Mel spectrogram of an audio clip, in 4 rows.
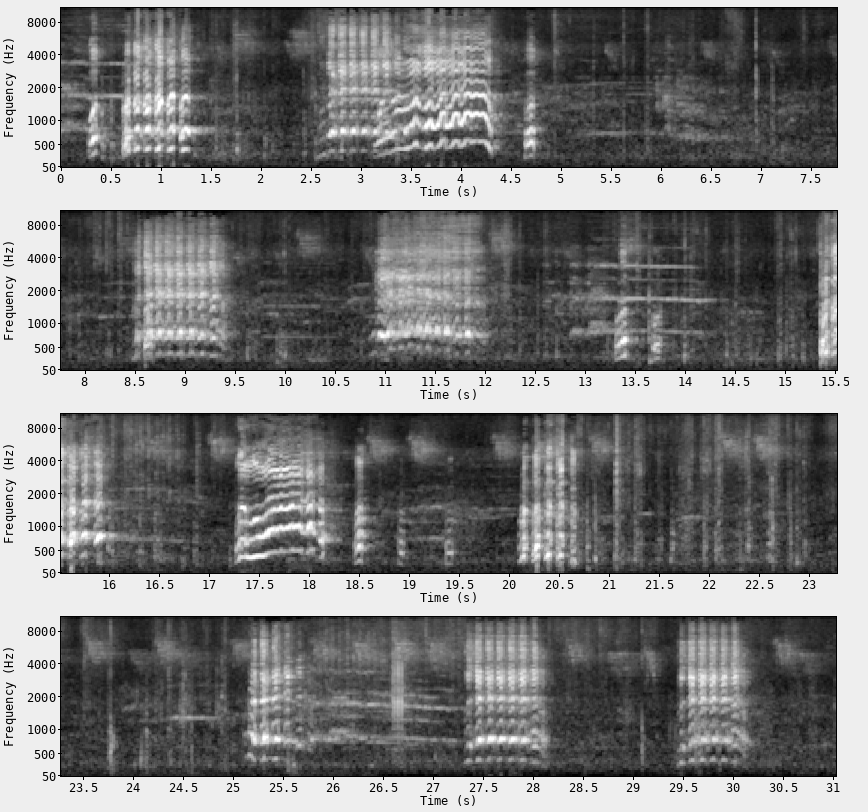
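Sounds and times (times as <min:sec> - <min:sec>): goats bleating: 0:02.6 - 0:04.8, 0:08.5 - 0:09.5, 0:10.8 - 0:12.1, 0:15.4 - 0:18.6, 0:24.6 - 0:25.8, 0:26.6 - 0:28.2, 0:29.4 - 0:30.2.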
